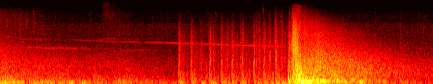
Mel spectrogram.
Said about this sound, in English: We've got a machine gun there.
